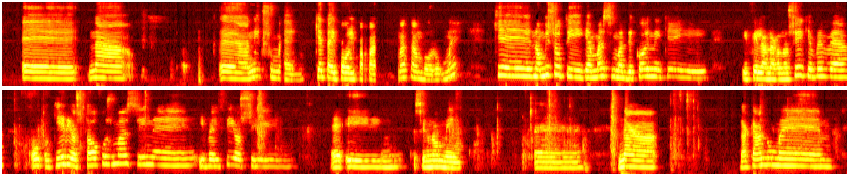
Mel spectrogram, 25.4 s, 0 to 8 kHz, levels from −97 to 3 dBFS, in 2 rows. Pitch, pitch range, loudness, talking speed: 200 Hz, 180-230 Hz, -15 LUFS, 90 wpm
